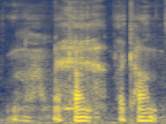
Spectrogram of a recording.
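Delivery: very soft, self-defeated mumble; shrinking away under the breath; embarrassed retreat. Retold or imitated. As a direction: back out sheepishly, barely audible. Voicing own embarrassed retreat from pitching.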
